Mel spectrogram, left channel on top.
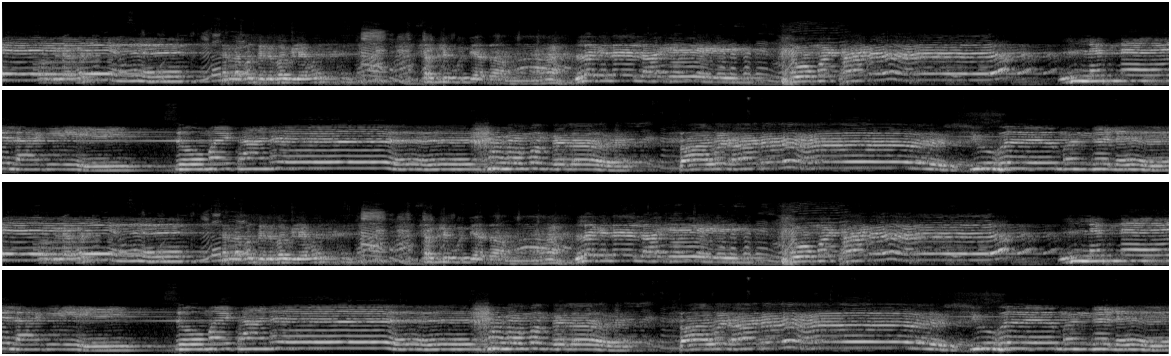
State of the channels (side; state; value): both; normal; correlation 0.92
